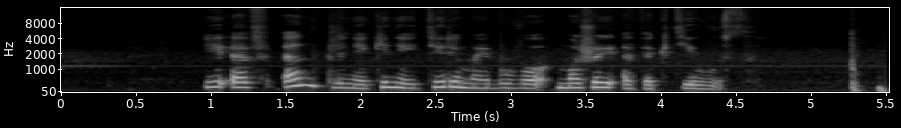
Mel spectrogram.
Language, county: Lithuanian, Kaunas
